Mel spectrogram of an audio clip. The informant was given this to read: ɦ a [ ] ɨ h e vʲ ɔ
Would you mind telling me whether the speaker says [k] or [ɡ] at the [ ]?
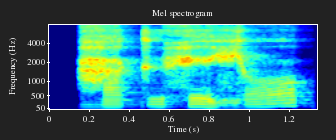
k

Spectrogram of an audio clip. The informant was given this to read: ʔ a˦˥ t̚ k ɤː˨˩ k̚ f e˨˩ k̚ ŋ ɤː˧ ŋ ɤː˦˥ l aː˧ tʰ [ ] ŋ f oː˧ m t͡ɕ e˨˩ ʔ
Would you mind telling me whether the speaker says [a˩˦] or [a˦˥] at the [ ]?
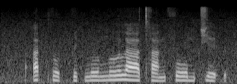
a˩˦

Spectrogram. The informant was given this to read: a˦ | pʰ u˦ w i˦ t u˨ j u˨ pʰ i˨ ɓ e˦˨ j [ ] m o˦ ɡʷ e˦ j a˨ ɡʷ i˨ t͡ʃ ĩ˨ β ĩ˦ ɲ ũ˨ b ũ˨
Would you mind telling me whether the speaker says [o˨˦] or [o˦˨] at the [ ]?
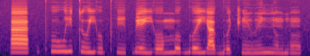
o˨˦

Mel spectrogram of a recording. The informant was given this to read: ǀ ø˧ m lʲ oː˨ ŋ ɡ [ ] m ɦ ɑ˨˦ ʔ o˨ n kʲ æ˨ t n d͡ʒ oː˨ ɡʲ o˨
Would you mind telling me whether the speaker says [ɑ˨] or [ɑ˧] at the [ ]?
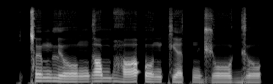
ɑ˧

